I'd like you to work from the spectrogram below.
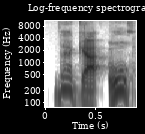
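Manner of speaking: a real little crack in the voice. Real, not acted. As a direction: pitch cracks up on ooh. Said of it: "oh no, little voice crack".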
